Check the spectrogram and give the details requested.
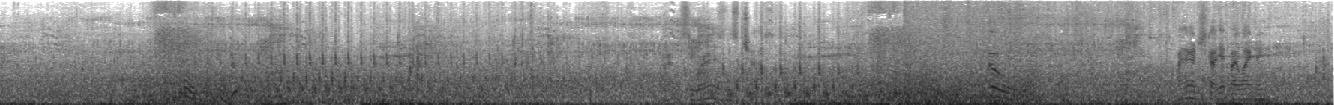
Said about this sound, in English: So that's what happens when you get hit by lightning.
